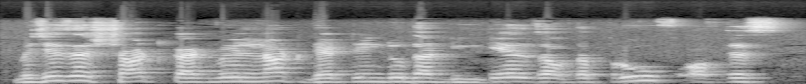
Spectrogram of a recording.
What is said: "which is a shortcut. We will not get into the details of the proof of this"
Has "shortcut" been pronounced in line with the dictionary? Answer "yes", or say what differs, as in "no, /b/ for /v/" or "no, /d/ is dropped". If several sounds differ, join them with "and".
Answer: yes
